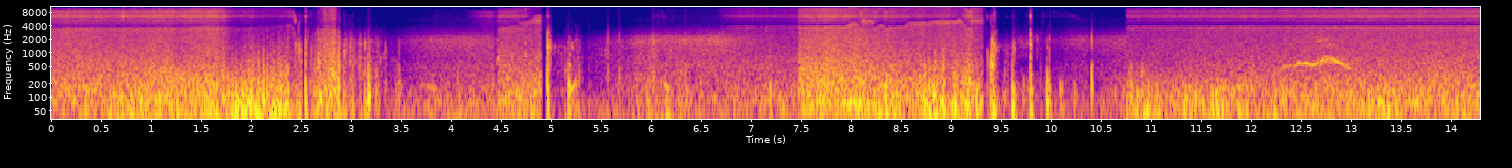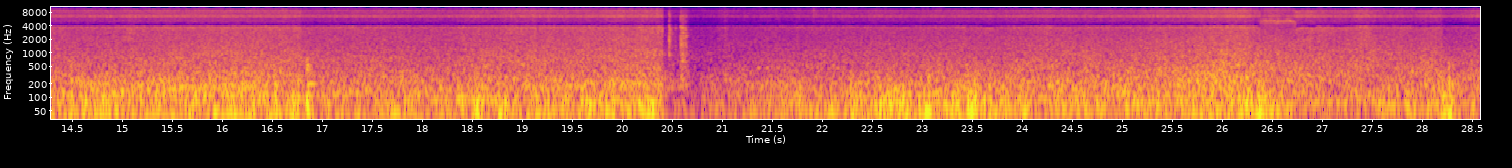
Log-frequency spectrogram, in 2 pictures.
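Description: Whitewater rapids rushing and splashing around a kayak, heard close up through a GoPro camera. In the first ten seconds the sound turns dull and cuts in and out several times, then settles into a steady rush.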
